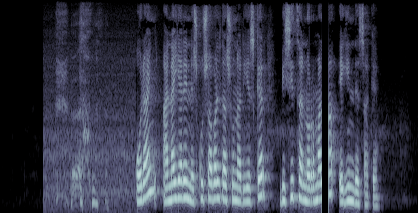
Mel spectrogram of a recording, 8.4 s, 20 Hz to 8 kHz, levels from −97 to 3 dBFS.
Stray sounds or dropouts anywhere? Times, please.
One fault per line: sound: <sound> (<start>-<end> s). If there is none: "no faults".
sound: laugh (1.1-2.2 s)
sound: dropout (6.4-6.6 s)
